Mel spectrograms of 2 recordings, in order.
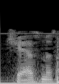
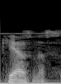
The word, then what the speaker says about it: chiasmus: And we'll get to that in a second here, called chiasmus, or chiasmus. I call it chiasmus. That's how I pronounce it.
